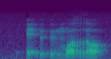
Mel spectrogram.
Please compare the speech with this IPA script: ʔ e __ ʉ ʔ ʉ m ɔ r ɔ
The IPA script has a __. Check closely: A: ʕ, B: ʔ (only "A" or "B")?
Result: B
